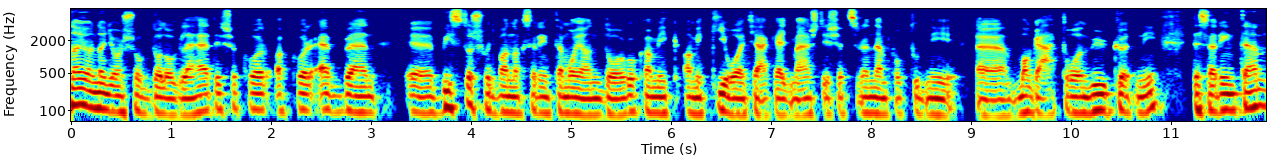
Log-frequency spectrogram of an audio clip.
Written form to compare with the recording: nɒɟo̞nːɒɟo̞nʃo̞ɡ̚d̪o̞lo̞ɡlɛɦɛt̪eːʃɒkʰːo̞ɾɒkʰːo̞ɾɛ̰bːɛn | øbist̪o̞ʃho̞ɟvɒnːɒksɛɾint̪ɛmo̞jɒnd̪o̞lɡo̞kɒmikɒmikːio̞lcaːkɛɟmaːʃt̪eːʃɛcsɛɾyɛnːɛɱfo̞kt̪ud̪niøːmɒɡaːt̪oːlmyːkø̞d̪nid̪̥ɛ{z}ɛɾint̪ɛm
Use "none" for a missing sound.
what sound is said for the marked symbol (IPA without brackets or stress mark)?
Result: s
